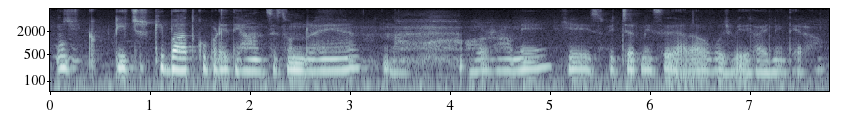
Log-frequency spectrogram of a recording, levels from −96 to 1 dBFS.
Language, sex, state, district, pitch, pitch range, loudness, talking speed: Hindi, female, Rajasthan, Jaipur, 200 Hz, 190-215 Hz, -21 LUFS, 200 wpm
